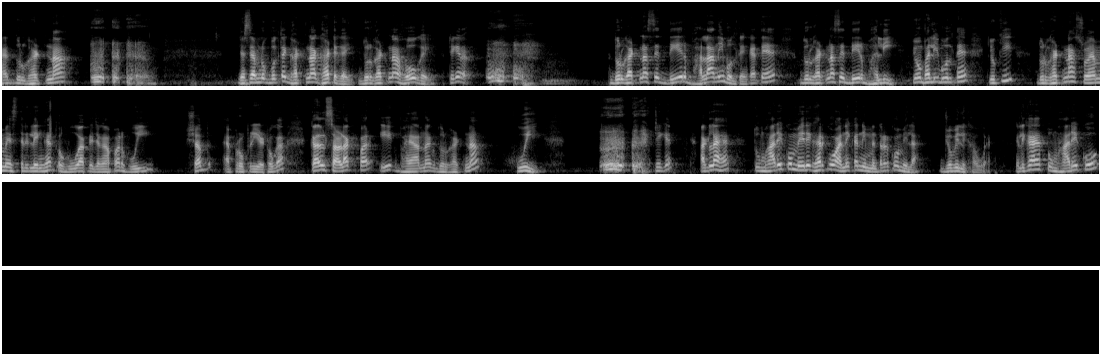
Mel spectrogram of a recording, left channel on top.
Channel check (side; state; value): right; silent; digital silence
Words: दुर्घटना जैसे हम लोग बोलते हैं घटना घट गई, दुर्घटना हो गई, ठीक है ना। दुर्घटना से देर भला नहीं बोलते हैं, कहते हैं दुर्घटना से देर भली। क्यों भली बोलते हैं? क्योंकि दुर्घटना स्वयं में स्त्रीलिंग है, तो हुआ की जगह पर हुई शब्द अप्रोप्रिएट होगा। कल सड़क पर एक भयानक दुर्घटना हुई, ठीक है। अगला है, तुम्हारे को मेरे घर को आने का निमंत्रण को मिला, जो भी लिखा हुआ है, लिखा है तुम्हारे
